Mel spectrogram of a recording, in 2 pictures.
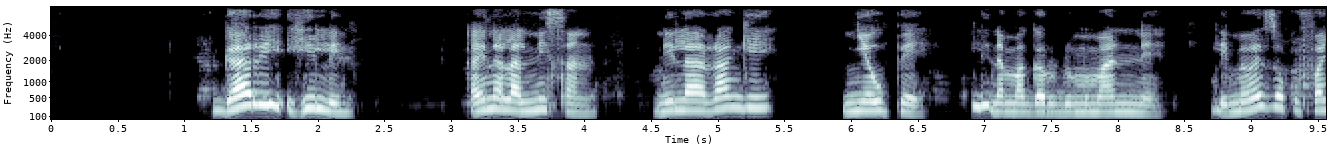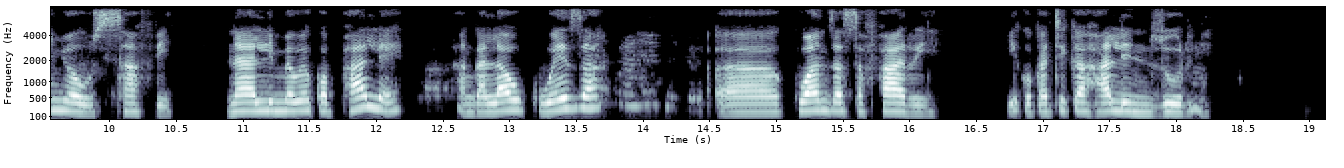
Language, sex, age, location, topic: Swahili, female, 25-35, Nairobi, finance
